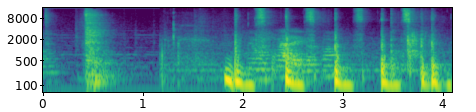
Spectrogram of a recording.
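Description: A microwave oven door shut with a single thump about half a second in, then background music with a steady beat, about two beats a second, starting about two seconds in.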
